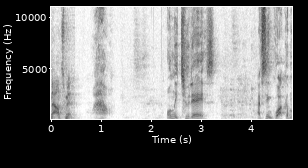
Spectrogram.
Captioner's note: laughter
